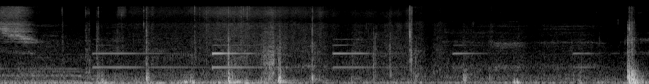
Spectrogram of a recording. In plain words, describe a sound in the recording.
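A car's door-open warning chime dings.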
